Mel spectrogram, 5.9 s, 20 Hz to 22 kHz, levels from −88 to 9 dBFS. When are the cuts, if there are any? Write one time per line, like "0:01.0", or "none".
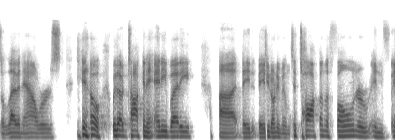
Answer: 0:04.0
0:04.3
